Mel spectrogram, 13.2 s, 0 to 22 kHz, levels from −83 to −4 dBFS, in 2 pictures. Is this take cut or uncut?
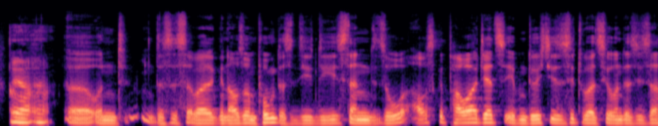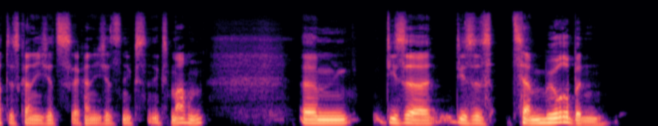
uncut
